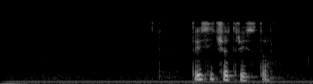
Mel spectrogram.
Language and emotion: Russian, neutral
